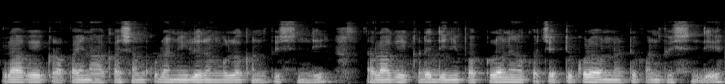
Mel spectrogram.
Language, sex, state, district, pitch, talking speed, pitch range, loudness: Telugu, male, Andhra Pradesh, Sri Satya Sai, 110 Hz, 140 wpm, 105-110 Hz, -17 LUFS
